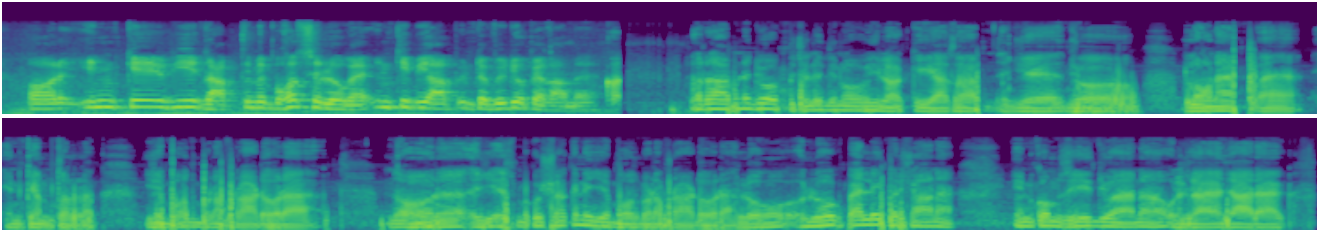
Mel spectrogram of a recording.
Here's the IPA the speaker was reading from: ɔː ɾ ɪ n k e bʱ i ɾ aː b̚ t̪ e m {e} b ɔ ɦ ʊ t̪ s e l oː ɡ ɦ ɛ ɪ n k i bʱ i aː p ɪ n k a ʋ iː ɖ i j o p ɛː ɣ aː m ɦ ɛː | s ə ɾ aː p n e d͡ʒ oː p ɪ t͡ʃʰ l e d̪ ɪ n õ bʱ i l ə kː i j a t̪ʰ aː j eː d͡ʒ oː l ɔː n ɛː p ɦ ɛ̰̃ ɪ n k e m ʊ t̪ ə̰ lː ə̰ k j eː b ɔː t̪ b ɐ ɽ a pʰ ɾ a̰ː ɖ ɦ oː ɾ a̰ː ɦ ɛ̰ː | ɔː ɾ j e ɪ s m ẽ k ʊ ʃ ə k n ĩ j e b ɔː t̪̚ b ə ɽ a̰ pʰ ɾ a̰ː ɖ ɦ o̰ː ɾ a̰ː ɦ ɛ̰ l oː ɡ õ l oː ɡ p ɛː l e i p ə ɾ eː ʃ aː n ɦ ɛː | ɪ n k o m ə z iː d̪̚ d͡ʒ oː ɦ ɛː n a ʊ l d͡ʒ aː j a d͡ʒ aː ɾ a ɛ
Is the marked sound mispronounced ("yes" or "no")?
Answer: yes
